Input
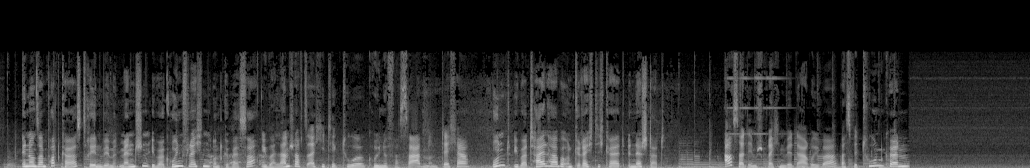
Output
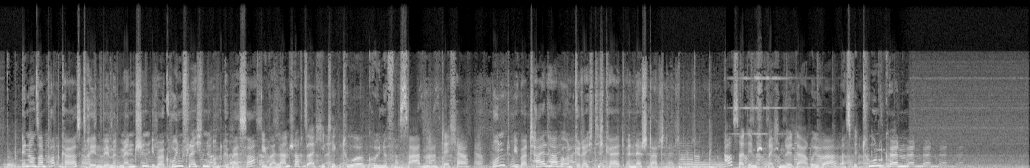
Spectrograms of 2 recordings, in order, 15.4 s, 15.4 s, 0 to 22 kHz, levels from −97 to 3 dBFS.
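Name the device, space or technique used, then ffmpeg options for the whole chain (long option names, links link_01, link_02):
mastering chain: -filter_complex "[0:a]highpass=52,equalizer=frequency=4000:width_type=o:width=0.77:gain=-1.5,aecho=1:1:246|492|738|984:0.126|0.0642|0.0327|0.0167,acrossover=split=100|770[link_01][link_02][link_03];[link_01]acompressor=threshold=-52dB:ratio=4[link_04];[link_02]acompressor=threshold=-32dB:ratio=4[link_05];[link_03]acompressor=threshold=-28dB:ratio=4[link_06];[link_04][link_05][link_06]amix=inputs=3:normalize=0,acompressor=threshold=-32dB:ratio=2.5,asoftclip=type=tanh:threshold=-19.5dB,alimiter=level_in=26dB:limit=-1dB:release=50:level=0:latency=1,asplit=3[link_07][link_08][link_09];[link_07]afade=type=out:start_time=6.92:duration=0.02[link_10];[link_08]agate=range=-33dB:threshold=-9dB:ratio=3:detection=peak,afade=type=in:start_time=6.92:duration=0.02,afade=type=out:start_time=7.81:duration=0.02[link_11];[link_09]afade=type=in:start_time=7.81:duration=0.02[link_12];[link_10][link_11][link_12]amix=inputs=3:normalize=0,volume=-1dB"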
